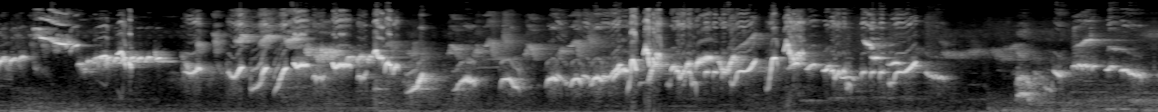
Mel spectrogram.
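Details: White-rumped shama lure song for trapping: a continuous varied stream of short slurred whistles and chirps, rising and falling quickly, with brief pauses near the end.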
